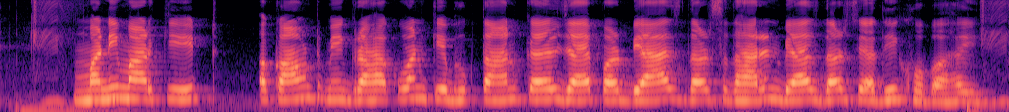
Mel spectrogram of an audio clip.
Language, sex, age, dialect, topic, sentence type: Magahi, male, 25-30, Western, banking, statement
